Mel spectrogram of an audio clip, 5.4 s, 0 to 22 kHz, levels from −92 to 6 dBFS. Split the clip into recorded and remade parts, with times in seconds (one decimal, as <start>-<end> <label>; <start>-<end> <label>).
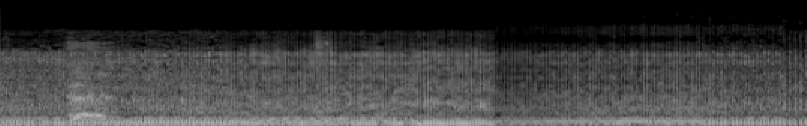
0.0-1.5 recorded; 1.5-4.7 remade; 4.7-5.4 recorded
